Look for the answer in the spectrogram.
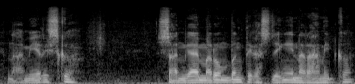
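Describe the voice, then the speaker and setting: A man's voice: low voice, steady tone, unhurried, a bit bright, slight background noise. A man playing an envious, critical male teacher who pries into his colleagues' affairs in an audio drama. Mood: remorseful. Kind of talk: Ilocano audio drama acting.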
